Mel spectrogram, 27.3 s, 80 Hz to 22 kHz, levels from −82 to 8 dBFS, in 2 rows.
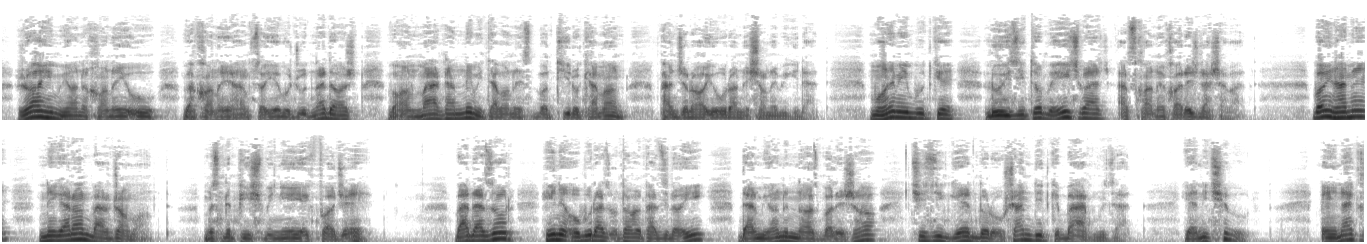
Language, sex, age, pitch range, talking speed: Persian, male, 60-79, 85-130 Hz, 155 wpm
